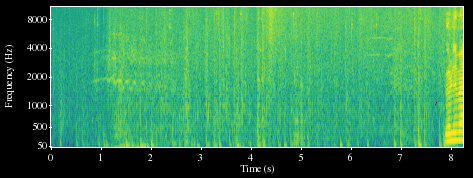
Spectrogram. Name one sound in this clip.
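A horse's hooves thud on the ground at a walk.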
